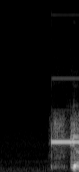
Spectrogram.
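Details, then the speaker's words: Philips HeartStart FRx AED in infant/child mode, Polish voice prompts: silence, then a sudden steady electronic beep as a voice begins, telling rescuers to stand clear during rhythm analysis, before a shock is advised and delivered. "Odsuń się od pacjenta trwa analiza rytmu serca Odsuń się od pacjenta trwa analiza rytmu serca"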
